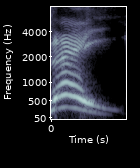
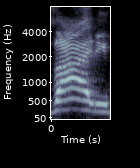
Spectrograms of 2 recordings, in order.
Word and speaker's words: Zade: that woman's name okay Zade it's Zade Zade uhhuh see I thought it was Z because the AIG and I thought okay it's either a it's either one syllable or two but I decided it was zy but I I'll have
